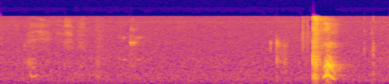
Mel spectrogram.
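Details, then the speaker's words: About one-week-old baby boy shown a toy: quiet small vocal sounds, then one sharp, explosive infant sneeze, perhaps shaking off dust. "that's you sneezing baby shaking dust off maybe"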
